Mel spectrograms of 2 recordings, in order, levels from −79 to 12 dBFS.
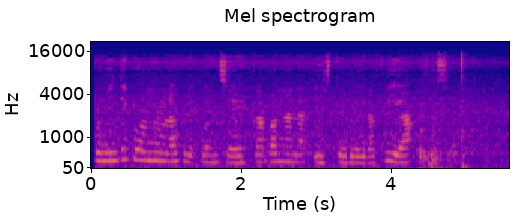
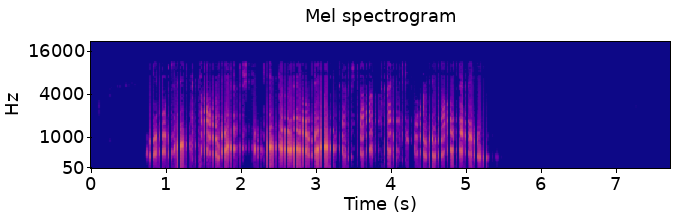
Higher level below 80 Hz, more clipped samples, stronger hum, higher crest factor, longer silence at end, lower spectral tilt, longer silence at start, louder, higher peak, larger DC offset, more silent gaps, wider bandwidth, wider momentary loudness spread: first, -54 dBFS vs -66 dBFS; neither; neither; about the same, 20 dB vs 22 dB; second, 0 s vs 2.45 s; about the same, -3 dB/octave vs -3 dB/octave; second, 0.05 s vs 0.8 s; about the same, -29 LUFS vs -28 LUFS; about the same, -10 dBFS vs -8 dBFS; neither; neither; first, 16 kHz vs 11.5 kHz; second, 6 LU vs 11 LU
